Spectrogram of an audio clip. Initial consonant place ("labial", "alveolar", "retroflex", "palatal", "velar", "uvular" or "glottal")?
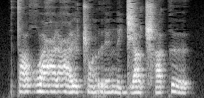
alveolar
